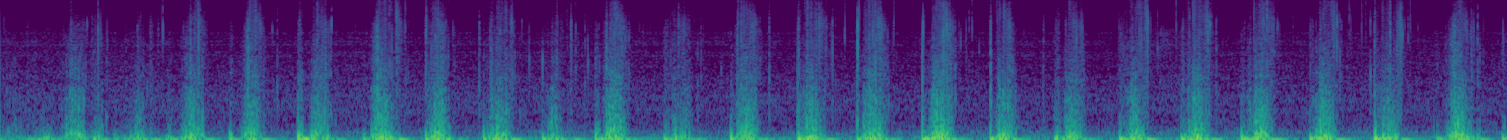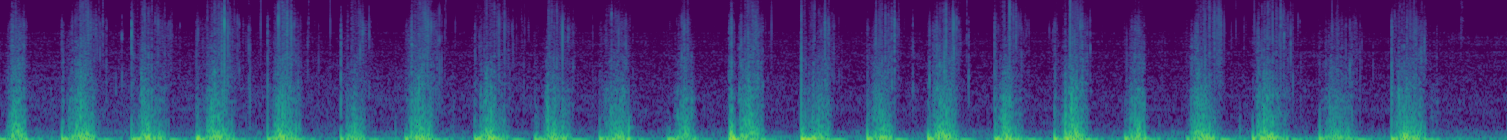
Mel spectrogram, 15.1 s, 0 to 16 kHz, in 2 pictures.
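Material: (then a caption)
Silicone. A metal ear pick scratches inside the canal of the dim white silicone ear on a 3Dio binaural microphone. The result is about 59 close, muffled, low thumping scrapes over 15 seconds, repeating roughly three times per second in a loose, steady rhythm. Each stroke is short and dull, with almost no brightness.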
